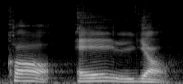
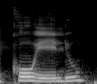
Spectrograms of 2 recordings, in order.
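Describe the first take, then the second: First: Said in the usual way. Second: Coelho drawn out slowly; slow example word. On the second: Shown as a demonstration. Teacher models an animal name for pupils, slowly. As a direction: stretch coelho to show the split vowels. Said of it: "um exemplo".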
